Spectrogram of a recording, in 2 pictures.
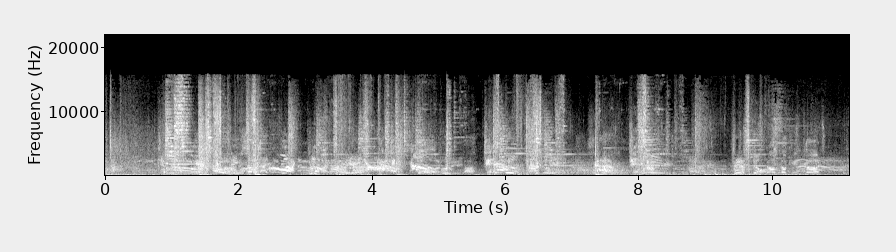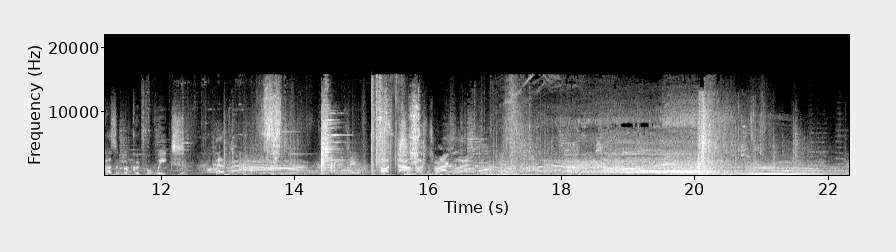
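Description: Men grunt and cry out as they fight.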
